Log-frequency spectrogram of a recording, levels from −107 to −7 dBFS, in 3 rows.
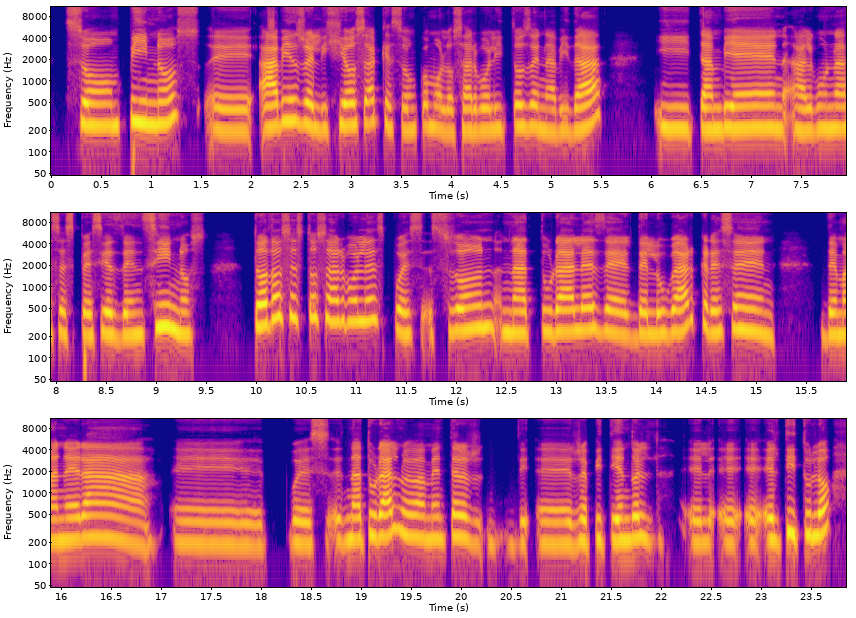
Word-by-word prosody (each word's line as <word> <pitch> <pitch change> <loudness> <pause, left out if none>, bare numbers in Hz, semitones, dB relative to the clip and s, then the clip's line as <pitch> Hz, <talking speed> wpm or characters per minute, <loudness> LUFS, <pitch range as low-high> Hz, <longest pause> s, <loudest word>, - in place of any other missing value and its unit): son 235 -2 +1
pinos, 265 +7 +1
eh, 195 -1 -4
Abies 255 +5 +3
religiosa, 240 +3 0
que 240 -4 -6
son 205 -1 -8
como 225 -2 -5
los 195 0 -7
arbolitos 205 +3 -3
de 230 -1 -1
Navidad, 210 - 0 0.5
y 215 - -3
también 220 +1 +1
algunas 215 +2 -3
especies 215 -1 0
de 210 - +1
encinos. 220 0 +2 0.5
Todos 340 +7 +7
estos 370 0 -1
árboles, 325 0 +1
pues, 220 -3 -1
son 250 +5 +1
naturales 235 +2 +1
de 225 -3 0
del 215 +2 -1
lugar, 235 +8 +1
crecen 240 -4 -1 0.4
de 215 +1 0
manera, 220 -3 +1 0.2
eh, 190 -2 -6 0.2
pues, 195 -2 -4
natural, 245 +6 +3
nuevamente, 240 -2 +1
r 195 -4 -6
di 195 -1 -10
eh, 190 -1 -4
repitiendo 215 +2 +1
el 230 -3 -1 0.3
el, 200 0 -4
eh 200 -1 -5
eh, 200 - -4
el 220 -2 +2
título, 265 - +4
220 Hz, 110 wpm, -19 LUFS, 205-245 Hz, 0.5 s, Todos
